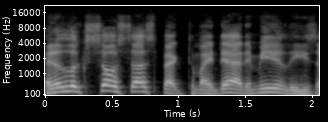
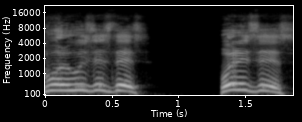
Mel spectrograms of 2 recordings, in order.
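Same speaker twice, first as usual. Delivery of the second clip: pissed-off angry father voice, pitched up; 6 semitones higher than usual. Telling a story about his dad from when they were kids, imitating an angry dad. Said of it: "my dad was just like so pissed".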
